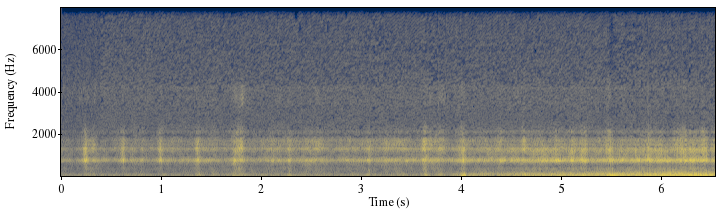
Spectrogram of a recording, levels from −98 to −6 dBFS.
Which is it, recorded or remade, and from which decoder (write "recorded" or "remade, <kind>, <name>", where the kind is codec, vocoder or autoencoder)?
remade, vocoder, WaveNeXt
